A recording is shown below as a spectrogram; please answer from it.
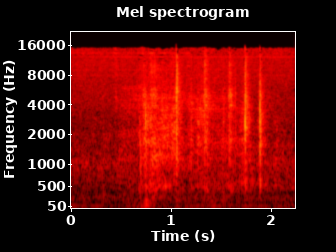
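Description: Faint handling noise: a few light clicks and taps, starting about a third of the way in, from cells and multimeter probes being handled on a bench.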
